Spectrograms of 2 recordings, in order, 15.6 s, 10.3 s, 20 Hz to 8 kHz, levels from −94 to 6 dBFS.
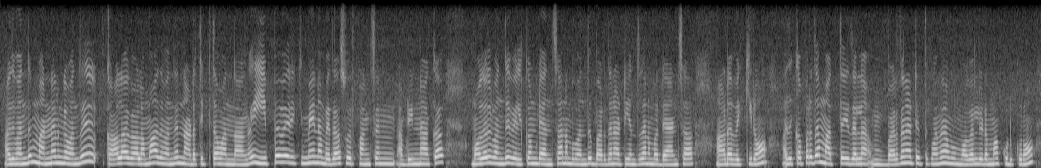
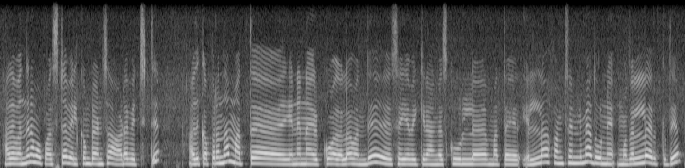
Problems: constant background noise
